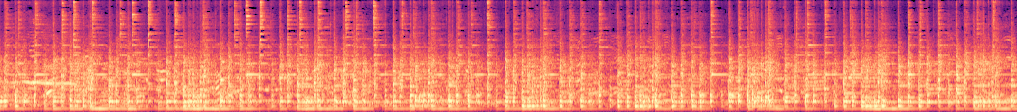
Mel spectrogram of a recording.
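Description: Dhak, a large Bengali barrel drum, beaten with sticks in a fast, continuous rhythm over a steady low drone.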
